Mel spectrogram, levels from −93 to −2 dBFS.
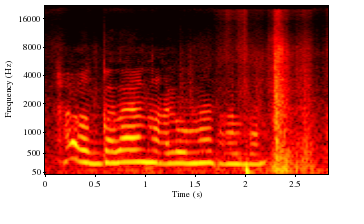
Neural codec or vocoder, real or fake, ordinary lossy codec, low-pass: codec, 44.1 kHz, 2.6 kbps, SNAC; fake; none; none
